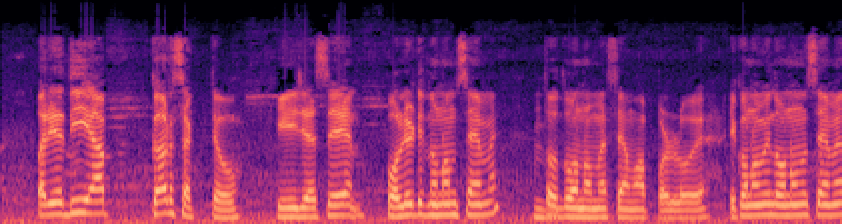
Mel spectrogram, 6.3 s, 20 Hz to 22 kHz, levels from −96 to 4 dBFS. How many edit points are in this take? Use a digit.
0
